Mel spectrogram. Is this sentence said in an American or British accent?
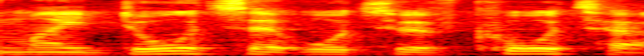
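British. It is said in a British accent.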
